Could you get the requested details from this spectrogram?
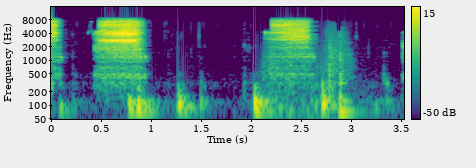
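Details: Barn owls in a nest box at 3:27 am on 12 May 2023, as the male brings food and the owlets rush to be first in line: two long, harsh, breathy hisses with soft thumps and scuffling between them.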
